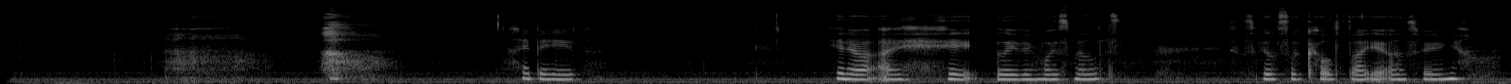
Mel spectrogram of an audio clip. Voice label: Breathy, Whispers, Gasps, Soft Spoken; [Girlfriend Experienc I Miss You [Tender]

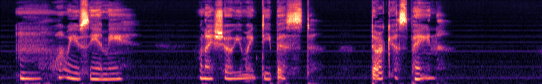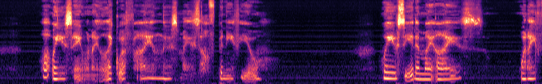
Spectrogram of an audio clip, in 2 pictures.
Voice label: erotic poetry, sensual, intimate; fsub; Nothing But Yours

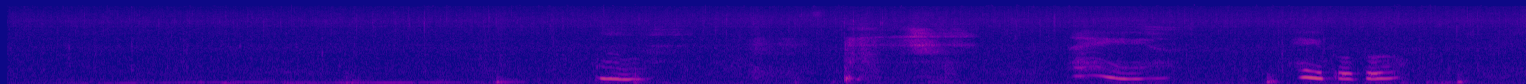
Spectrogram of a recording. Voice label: F4A Soft Rain Sounds Sleep Companion; Think Of Only Good Things; GFE; Deciding Who's Big Spoon

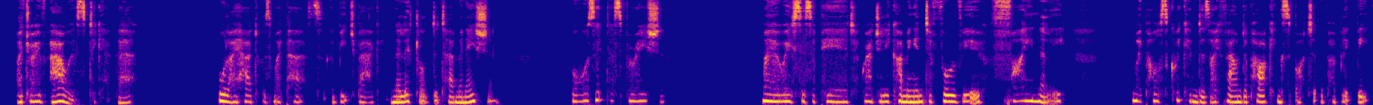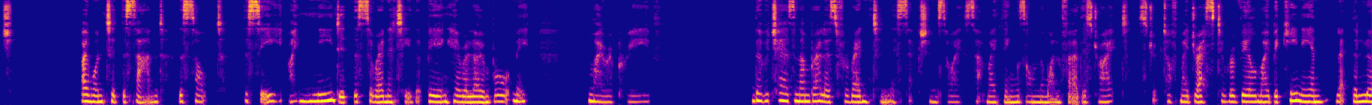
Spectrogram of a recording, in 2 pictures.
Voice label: F4A, Narrative; The Siren s Awakening; Summer Nights

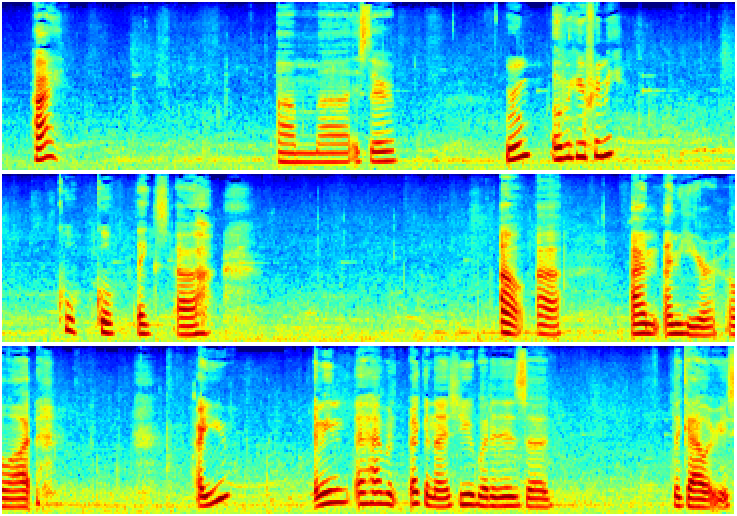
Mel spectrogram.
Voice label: F4A SFW Wholesome Compliments SFX Improv Ramble; [F4A] Be My Muse

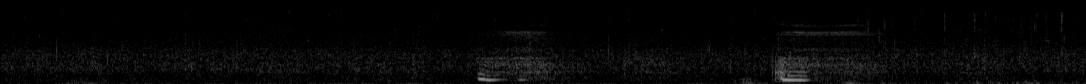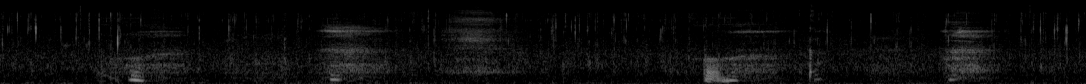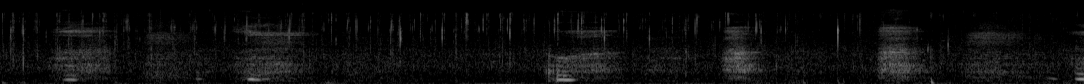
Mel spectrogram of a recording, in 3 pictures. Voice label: Narrative with sfx Brit; F4M; Second Person version

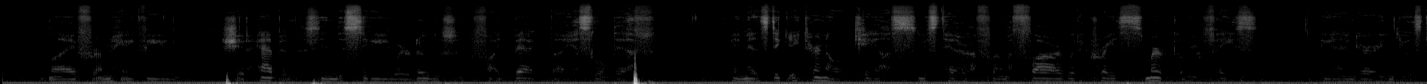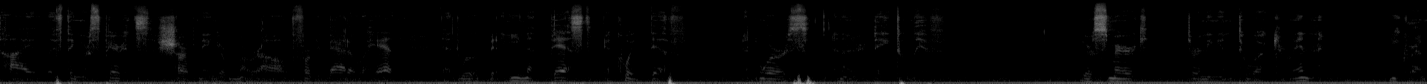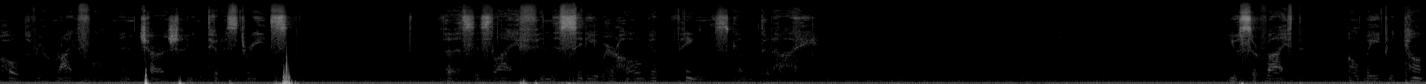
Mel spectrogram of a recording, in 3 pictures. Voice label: voice acting test

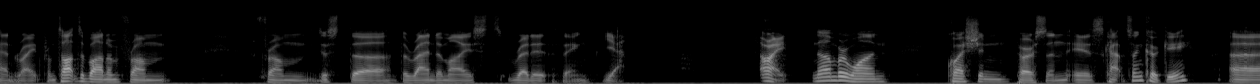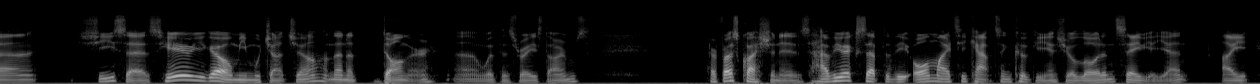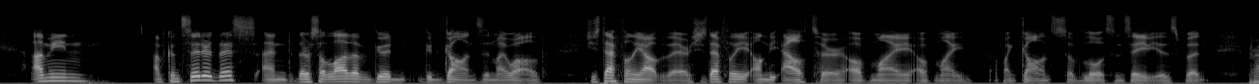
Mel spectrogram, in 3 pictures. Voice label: Answers Laughing Silly Accents Some Singing; [Stuttering]; [Mispronunciations]

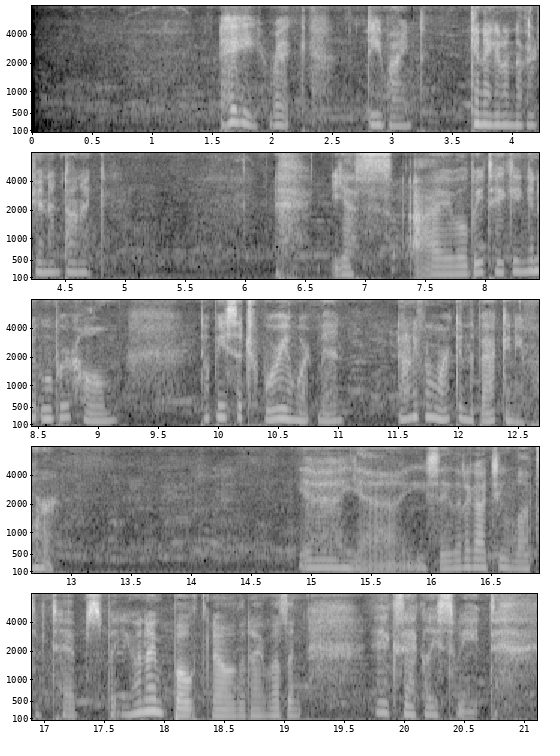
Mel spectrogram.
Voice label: F4M Wet SFX Kissing; Coming Home; [High School Friends]; [PIV]; [Neck

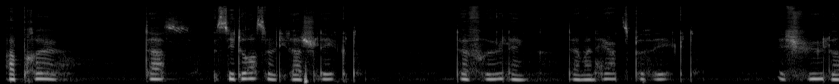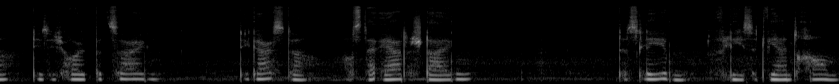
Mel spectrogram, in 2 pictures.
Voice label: Reading Some Poetry in German German; F4A

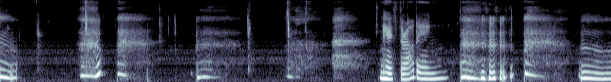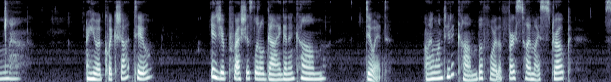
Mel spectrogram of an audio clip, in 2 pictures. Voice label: short cute teasing; Quickshot

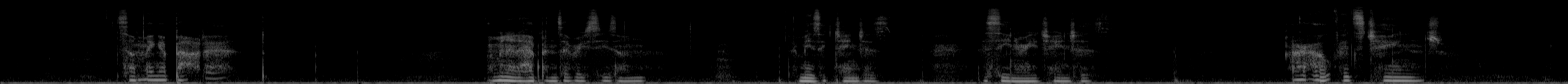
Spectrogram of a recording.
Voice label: Voicemail; Fall Voicemail

